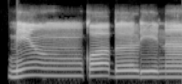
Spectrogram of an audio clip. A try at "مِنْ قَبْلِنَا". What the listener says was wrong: Beda makhrajnya dengan yang tadi. Kutubun ko, min ko harus sama. Ulangi lagi, Bu.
